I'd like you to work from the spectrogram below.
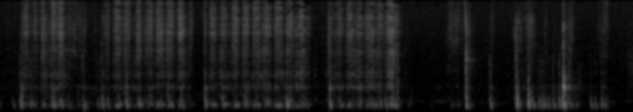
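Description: Pen scratching on paper as someone writes by hand in a secondhand shop: long runs of dense, scratchy strokes broken by brief pauses, then a few shorter separate strokes toward the end, with no voices.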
